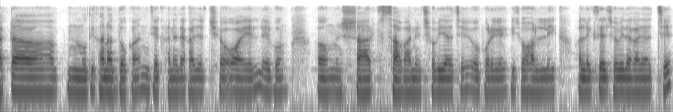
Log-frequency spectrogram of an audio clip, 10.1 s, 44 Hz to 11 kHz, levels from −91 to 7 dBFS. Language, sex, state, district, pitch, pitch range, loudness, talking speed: Bengali, male, West Bengal, Purulia, 120 Hz, 115-120 Hz, -30 LUFS, 125 wpm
